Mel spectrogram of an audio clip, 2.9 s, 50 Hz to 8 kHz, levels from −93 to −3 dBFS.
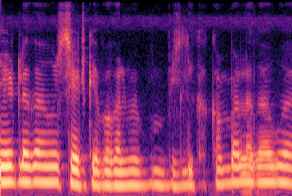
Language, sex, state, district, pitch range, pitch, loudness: Hindi, female, Maharashtra, Washim, 160-195 Hz, 175 Hz, -16 LUFS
